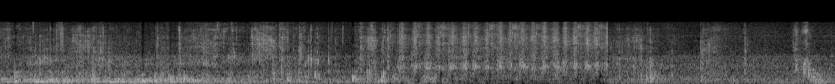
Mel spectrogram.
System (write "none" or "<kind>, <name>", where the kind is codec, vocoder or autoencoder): none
